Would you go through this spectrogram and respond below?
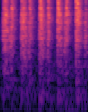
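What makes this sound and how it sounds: A fiberglass bowfishing arrow shaft rolls down a panel, making a rhythmic, bright scratchy tick each time it turns over instead of a smooth roll. The uneven ticking marks the shaft as bent, even worse than an earlier bad shaft that was already thrown out.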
